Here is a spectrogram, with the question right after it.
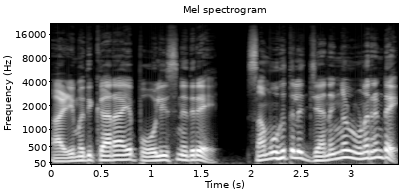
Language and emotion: Malayalam, angry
